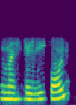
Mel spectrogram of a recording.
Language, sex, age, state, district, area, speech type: Dogri, female, 18-30, Jammu and Kashmir, Reasi, urban, conversation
